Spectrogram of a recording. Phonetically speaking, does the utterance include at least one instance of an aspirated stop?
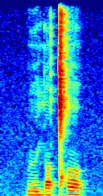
yes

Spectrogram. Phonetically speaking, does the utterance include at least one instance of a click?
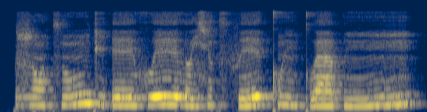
no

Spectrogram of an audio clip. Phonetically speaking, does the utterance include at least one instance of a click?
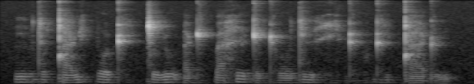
yes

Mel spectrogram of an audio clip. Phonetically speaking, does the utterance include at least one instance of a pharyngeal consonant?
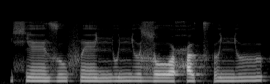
yes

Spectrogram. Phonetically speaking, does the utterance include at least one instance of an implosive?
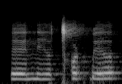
yes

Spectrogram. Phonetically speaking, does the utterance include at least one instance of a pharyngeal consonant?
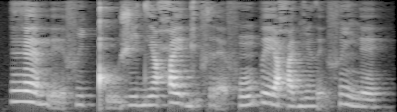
yes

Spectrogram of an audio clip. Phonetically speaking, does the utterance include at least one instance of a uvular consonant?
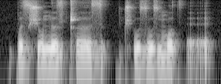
no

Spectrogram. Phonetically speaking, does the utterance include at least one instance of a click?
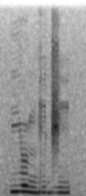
no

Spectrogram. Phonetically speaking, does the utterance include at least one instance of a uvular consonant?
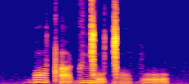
no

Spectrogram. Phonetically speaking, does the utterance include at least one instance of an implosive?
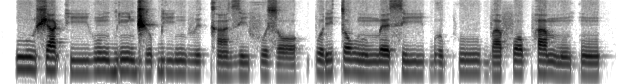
yes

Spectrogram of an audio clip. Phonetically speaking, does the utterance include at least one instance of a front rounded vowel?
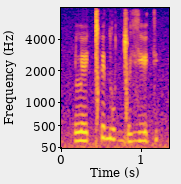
yes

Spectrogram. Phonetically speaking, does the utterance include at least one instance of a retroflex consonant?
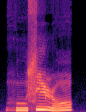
yes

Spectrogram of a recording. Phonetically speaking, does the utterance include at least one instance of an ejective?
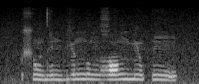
no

